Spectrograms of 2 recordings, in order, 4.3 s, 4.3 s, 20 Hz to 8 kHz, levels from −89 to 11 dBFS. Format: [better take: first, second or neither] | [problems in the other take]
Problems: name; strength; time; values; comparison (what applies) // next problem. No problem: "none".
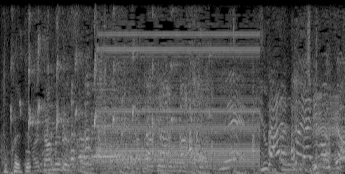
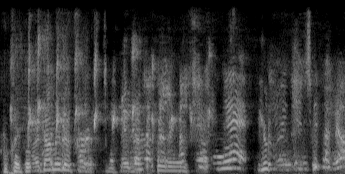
first | noise reduction (neural mask model Resemble Enhance denoiser)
